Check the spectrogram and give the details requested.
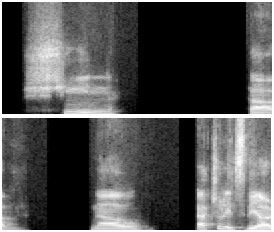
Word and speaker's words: shin: You see here, the dot is the left side is sin. You pronounce it as sin. But if it's on the right side, you pronounce it shin.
